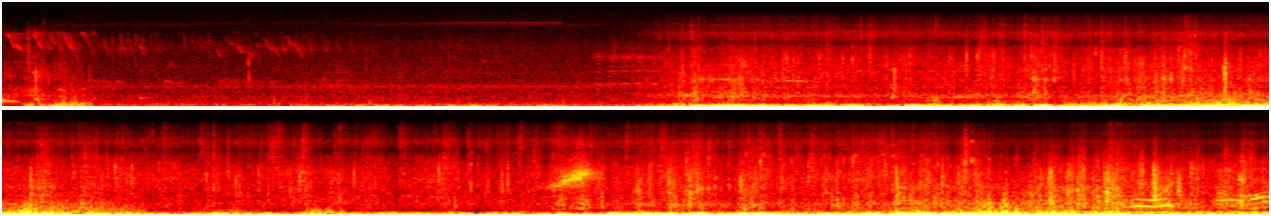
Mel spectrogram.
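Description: Bicycle riding fast down a rough dirt single-track: after a few quiet seconds the tyres and frame rattle and knock over the bumps, with wind rumbling on the mic. A short rising squeal cuts through about two-thirds of the way in.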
